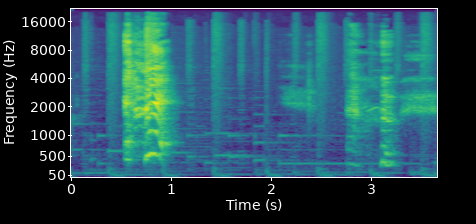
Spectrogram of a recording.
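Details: A girl sniffs black pepper trying to make herself sneeze, with music in the background: one loud, harsh cough-like burst, then two smaller throat bursts, and she then says it really burns. Cough.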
